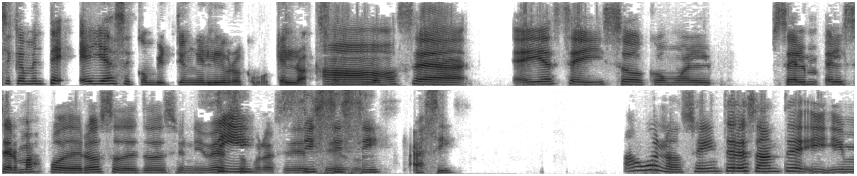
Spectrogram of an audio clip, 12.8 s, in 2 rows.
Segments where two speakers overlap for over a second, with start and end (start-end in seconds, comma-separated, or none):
7.8-9.1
